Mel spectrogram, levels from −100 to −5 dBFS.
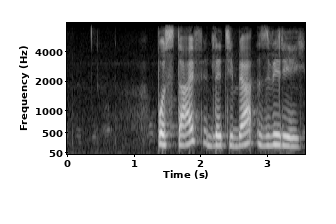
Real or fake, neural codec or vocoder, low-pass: real; none; 7.2 kHz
